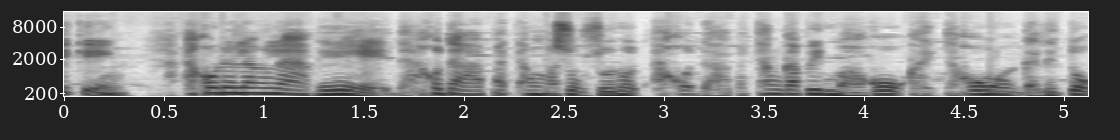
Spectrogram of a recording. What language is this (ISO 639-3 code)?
fil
